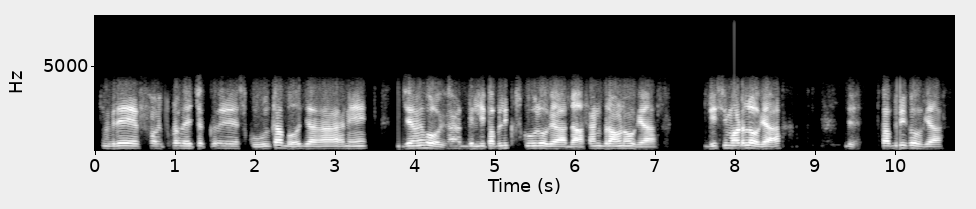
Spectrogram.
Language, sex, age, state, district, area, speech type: Punjabi, male, 18-30, Punjab, Firozpur, rural, conversation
